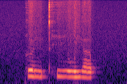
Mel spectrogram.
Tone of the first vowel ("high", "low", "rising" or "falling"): low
